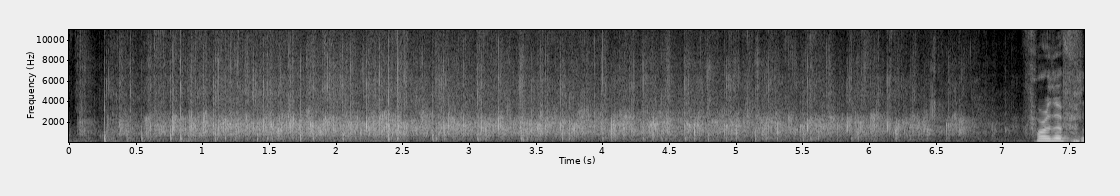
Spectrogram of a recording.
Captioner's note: applause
